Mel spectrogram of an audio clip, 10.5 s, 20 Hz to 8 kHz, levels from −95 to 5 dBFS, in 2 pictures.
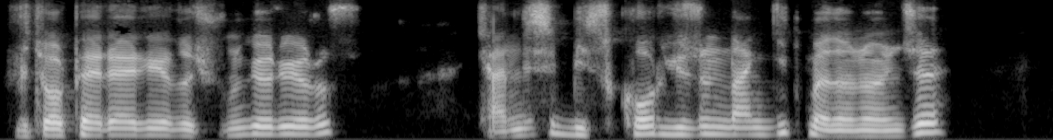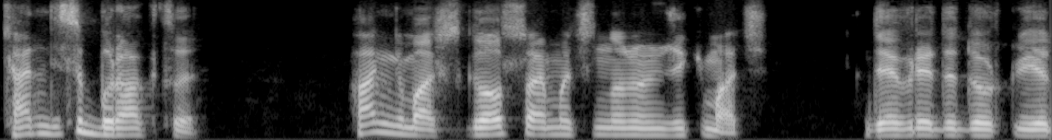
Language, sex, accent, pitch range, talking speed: Turkish, male, native, 120-150 Hz, 115 wpm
